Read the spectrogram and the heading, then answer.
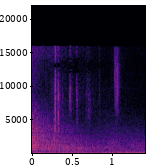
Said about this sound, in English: Evans told his gunnery officer to target the leading ship and open fire. With all 5 turrets slaved to the gun director's radar, gyros, and analog firing computer, Hagen closed the firing key and all 5 of Johnson's turrets salvoed together.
